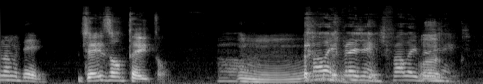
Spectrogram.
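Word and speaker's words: Jayson Tatum: Jason Tatum não conseguiu jogar por conta de Giannis. Giannis estava naquela noite inspirada. Gostei da pronúncia, fala de novo aí. Gostou? Jason Tatum.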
